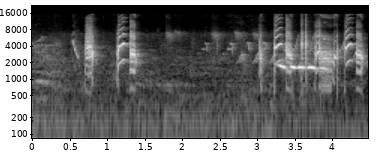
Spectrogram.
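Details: Morning song of a black drongo in full voice: scattered sharp, harsh chips that build into a dense burst of rasping notes laced with a steady whistled tone near the end.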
